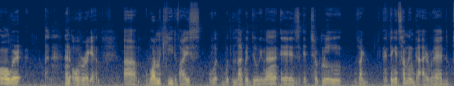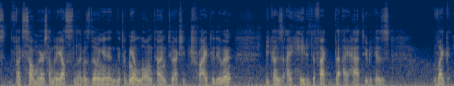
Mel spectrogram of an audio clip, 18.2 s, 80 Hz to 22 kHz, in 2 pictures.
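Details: Stuttering in a 37-year-old man who has stuttered since age five; he says he is slightly more choppy here from nervousness.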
